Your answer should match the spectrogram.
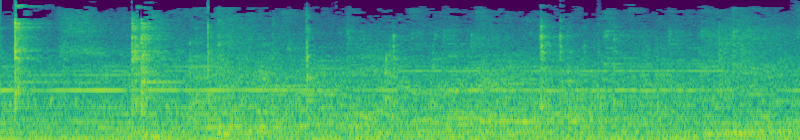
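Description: Shop ambience with background music and a murmur of voices, with light sharp clicks of small ceramic cups being picked up and set down on a display.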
